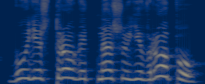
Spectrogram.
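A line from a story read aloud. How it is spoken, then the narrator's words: Dogs shouting. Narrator (Russian): кричали собаки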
